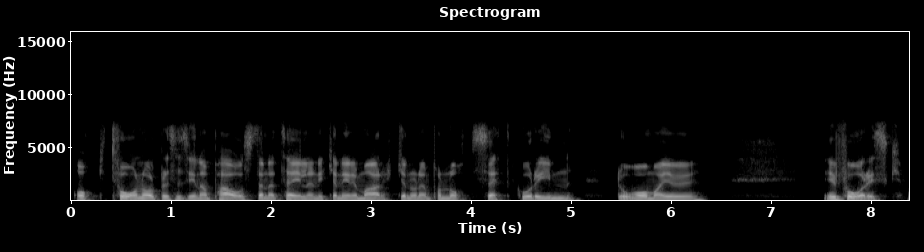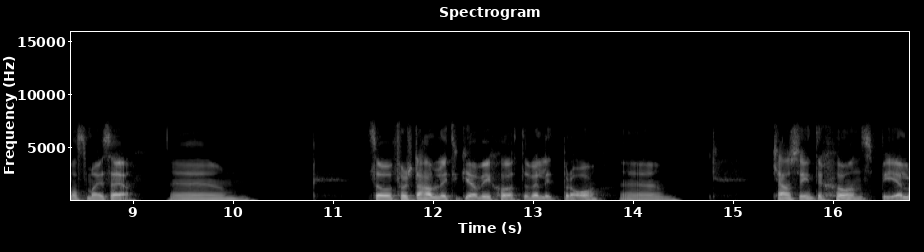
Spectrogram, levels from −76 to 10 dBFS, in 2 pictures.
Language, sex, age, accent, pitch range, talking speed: Swedish, male, 20-39, native, 95-115 Hz, 145 wpm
